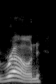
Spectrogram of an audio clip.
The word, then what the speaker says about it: Rhone: few because ironing is not fun and with rhone's wrinkle release technology wrinkles they disappear as you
